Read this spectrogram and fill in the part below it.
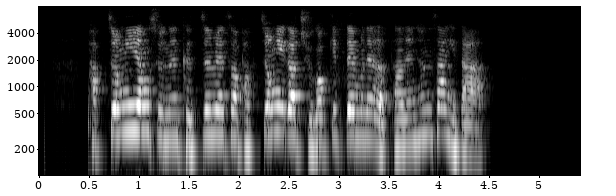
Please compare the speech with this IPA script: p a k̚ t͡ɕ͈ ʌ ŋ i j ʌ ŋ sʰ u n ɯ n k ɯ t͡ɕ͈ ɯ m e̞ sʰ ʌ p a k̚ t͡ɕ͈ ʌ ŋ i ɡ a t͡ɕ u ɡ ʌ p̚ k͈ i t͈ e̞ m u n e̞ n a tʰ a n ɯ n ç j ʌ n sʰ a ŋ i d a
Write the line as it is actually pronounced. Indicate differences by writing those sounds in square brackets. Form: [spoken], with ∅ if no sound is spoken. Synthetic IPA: p a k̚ t͡ɕ͈ ʌ ŋ i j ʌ ŋ sʰ u n ɯ n k ɯ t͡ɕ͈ ɯ m e̞ sʰ ʌ p a k̚ t͡ɕ͈ ʌ ŋ i ɡ a t͡ɕ u ɡ ʌ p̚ k͈ i t͈ e̞ m u n e̞ n a tʰ a n ɯ n ç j ʌ n sʰ a ŋ i d a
